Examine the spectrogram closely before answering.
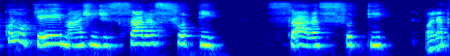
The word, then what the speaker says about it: Saraswati: Saraswati, Saraswati, Saraswati, e não Sarasvati, ou Sarasvati, como a gente ouve às vezes aí algumas pessoas falarem, né? Sarasvati, errada a pronúncia.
